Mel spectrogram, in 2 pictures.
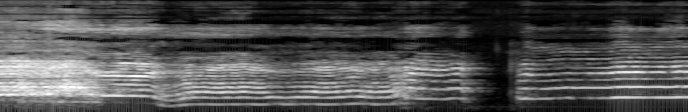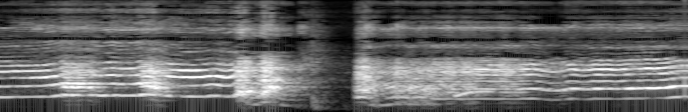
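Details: Pet dog, said to be mad at its owner for not giving her attention, letting out long drawn-out howling whines with wavering pitch in three sustained bouts, each broken by brief yips and gasps, nearly continuous over ten seconds indoors.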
